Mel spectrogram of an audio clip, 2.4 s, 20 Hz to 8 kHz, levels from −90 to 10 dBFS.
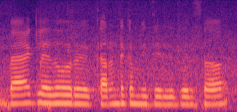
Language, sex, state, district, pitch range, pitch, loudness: Tamil, male, Tamil Nadu, Nilgiris, 160-180 Hz, 170 Hz, -12 LUFS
